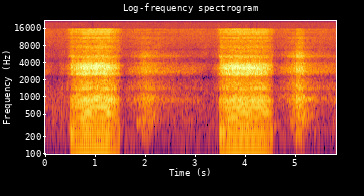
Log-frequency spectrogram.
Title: snore loud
